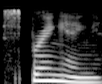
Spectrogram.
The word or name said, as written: springing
